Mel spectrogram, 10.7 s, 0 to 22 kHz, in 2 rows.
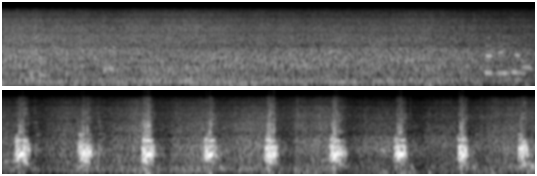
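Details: Belgian Malinois rescue dog barking: after about five seconds of quiet background, short sharp barks repeat steadily, roughly one every 0.6 seconds, nine in a row.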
